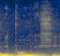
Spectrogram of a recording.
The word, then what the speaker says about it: Nepomniachtchi: In Russian, we say Nepomniachtchi. Yes. Nepomniachtchi.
